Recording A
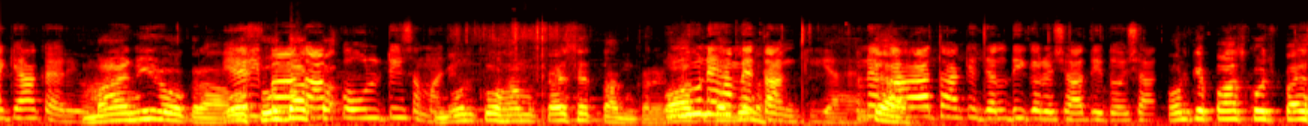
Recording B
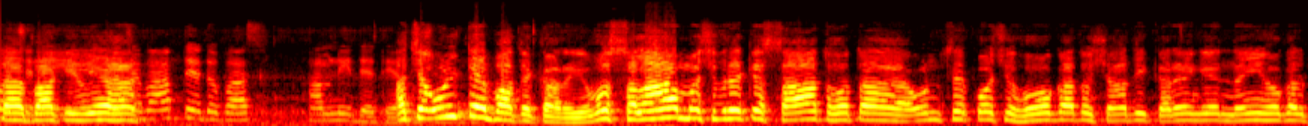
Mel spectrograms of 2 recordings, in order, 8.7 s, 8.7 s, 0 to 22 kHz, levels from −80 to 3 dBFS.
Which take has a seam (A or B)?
A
